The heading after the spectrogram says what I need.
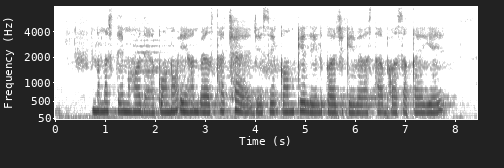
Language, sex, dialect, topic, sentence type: Maithili, female, Bajjika, banking, question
